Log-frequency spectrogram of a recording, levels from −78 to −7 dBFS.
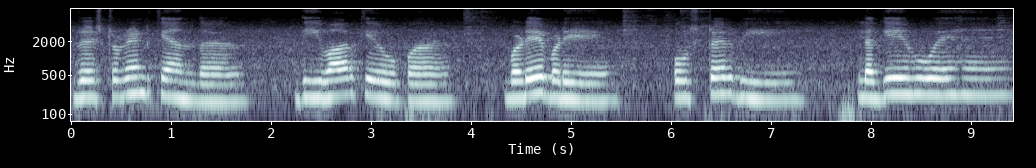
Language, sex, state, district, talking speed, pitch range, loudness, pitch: Hindi, female, Rajasthan, Jaipur, 85 wpm, 185-220 Hz, -16 LUFS, 200 Hz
